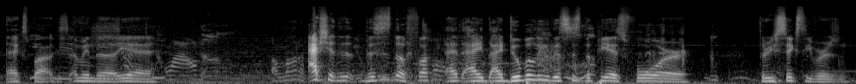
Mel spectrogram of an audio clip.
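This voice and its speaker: A man's voice: fairly high pitch, normal speed, music in the background. A man in his twenties with a frog in his throat, playing and commenting casually, swearing freely. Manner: laid-back, swears casually. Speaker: gaming co-host and player. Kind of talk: casual let's-play commentary.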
